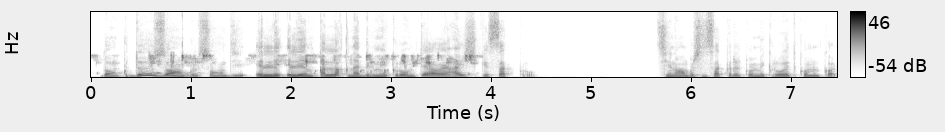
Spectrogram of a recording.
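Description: A plain, everyday voice from a man, fairly high in pitch, with ordinary pitch variation at a moderate pace. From Tunisia. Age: 40s. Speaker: math teacher. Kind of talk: live online lesson. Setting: live online class.

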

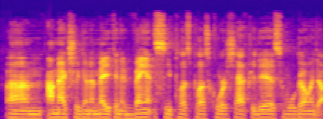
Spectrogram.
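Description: A man speaks at a moderate pace with a Texan accent. His pitch is very deep and low, and his intonation stays monotone and flat. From Texas. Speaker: programming instructor. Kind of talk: tutorial.

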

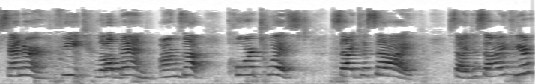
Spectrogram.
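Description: Raised and projected, the voice moves at a very slow pace with ordinary pitch variation and big swings in loudness, amid audible room echo. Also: woman. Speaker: fitness instructor. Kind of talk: workout instruction, counting. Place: home room. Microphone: camera far.

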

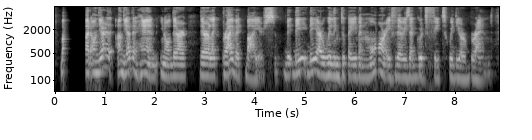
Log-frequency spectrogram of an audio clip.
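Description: A man with a medium pitch speaks in a bright, sharp tone. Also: ordinary pitch variation, moderate pace. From Italy. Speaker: e-commerce seller and podcast host; e-commerce seller, podcast host. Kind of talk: interview. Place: home room.

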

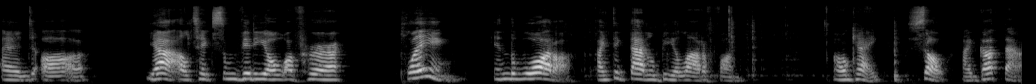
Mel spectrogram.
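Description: The speaker goes at a very slow pace with long, frequent pauses, big swings in loudness and ordinary pitch variation over a quiet background. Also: woman. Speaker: haul vlogger. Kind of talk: casual vlog chat. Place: home room. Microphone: phone near.

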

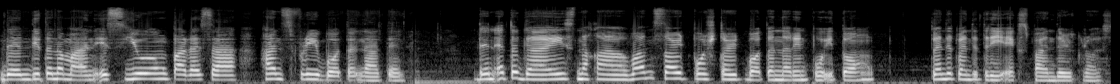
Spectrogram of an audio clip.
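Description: The speech comes at a very slow pace with fairly even intonation and very even loudness, in a dry sound with no echo. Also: woman. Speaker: car sales agent. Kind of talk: product walkthrough. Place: car. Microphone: phone near.

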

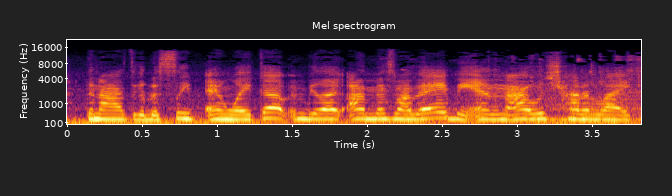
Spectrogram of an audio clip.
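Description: The woman's voice sounds dry with no echo, over noticeable background noise. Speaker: mother vlogger. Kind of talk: casual vlog chat. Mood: emotional about child's school day. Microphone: phone near.

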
